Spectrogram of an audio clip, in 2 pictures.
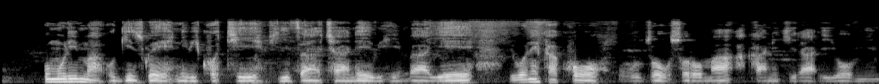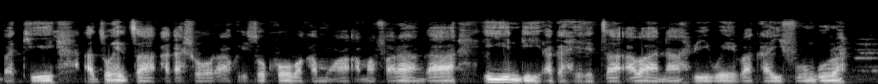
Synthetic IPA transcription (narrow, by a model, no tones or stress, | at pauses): umuɾimaʔuɡizɡwe̞niβikʰo̞tʰivjiːzat͡ʃaːne̞βihiːmbaje̞βiβo̞ne̞kʰakʰo̞uβuzo̞ːβuso̞ɾo̞maakʰanikʰiɾaʔijo̞miːmbatʰia̰zo̞ːhe̞zaa̰ɡ̥aʃo̞hoɾakwḭːso̞kʰo̞βakʰamuhaʔamafaɾaːŋɡaijiːndiaɡahe̞̰ɾe̞z̥aʔa̰βaːnaβiːwe̞βakʰajifuːŋɡuɾa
